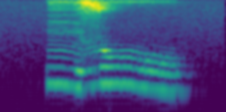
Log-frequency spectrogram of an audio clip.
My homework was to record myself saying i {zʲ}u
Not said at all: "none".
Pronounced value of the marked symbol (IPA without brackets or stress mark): z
